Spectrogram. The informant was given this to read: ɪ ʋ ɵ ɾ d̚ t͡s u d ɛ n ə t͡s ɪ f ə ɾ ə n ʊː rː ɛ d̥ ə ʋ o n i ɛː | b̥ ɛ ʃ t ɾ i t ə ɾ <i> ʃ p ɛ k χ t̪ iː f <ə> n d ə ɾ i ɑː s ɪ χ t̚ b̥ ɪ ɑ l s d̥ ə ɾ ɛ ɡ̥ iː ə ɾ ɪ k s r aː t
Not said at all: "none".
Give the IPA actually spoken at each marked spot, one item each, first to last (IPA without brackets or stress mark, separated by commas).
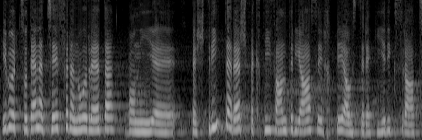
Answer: ɛ, ɑ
